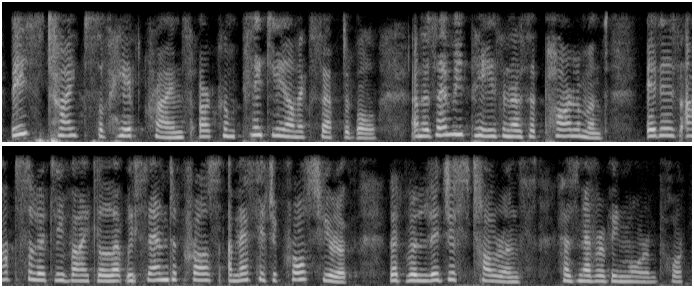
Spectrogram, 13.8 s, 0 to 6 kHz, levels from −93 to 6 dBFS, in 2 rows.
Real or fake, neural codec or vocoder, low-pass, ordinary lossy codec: fake; codec, 16 kHz, 4 kbps, FreqCodec, smaller model; 5.4 kHz; none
